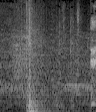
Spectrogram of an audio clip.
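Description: A door slams shut once with a heavy, booming thud that rings out briefly before fading, followed by quieter background rustling and a faint sharper knock at the very end.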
